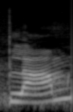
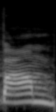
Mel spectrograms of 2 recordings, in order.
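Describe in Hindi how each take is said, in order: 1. इस शब्द में L की ध्वनि बोली जाती है। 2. L साइलेंट है, इसका उच्चारण नहीं होता। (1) "हम प्लाम नहीं बोलते" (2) "पाम बोलते हैं"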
